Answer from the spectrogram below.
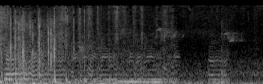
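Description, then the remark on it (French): A fly buzzes past a motionless praying mantis on a blade of grass with a steady, droning hum that wavers in pitch, then thins out and briefly fades toward the end, with no voices present. “La mouche est transpercée des deux côtés.”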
